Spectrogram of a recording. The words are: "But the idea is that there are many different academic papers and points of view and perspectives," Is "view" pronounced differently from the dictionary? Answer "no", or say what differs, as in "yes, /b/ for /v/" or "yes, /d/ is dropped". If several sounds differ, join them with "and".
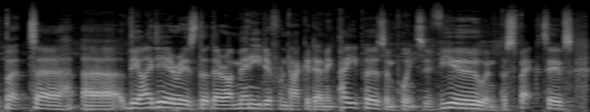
no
